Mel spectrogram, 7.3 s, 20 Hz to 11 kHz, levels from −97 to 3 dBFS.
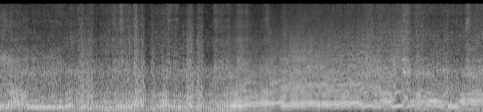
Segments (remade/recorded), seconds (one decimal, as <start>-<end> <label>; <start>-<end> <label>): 0.0-3.4 recorded; 3.4-5.0 remade; 5.0-7.3 recorded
